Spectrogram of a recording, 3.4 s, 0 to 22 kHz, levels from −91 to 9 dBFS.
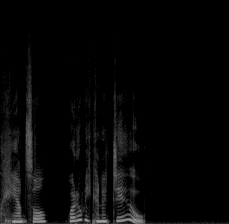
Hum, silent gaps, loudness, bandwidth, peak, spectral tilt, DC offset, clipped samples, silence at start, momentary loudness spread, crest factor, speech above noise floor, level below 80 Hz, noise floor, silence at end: none; none; -39 LUFS; 15.5 kHz; -26 dBFS; -4.5 dB/octave; under 0.1%; under 0.1%; 0 s; 7 LU; 14 dB; 39 dB; -68 dBFS; -77 dBFS; 1.3 s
